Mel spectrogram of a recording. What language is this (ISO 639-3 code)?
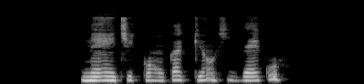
cux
